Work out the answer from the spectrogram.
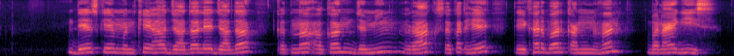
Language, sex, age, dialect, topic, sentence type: Chhattisgarhi, male, 18-24, Western/Budati/Khatahi, agriculture, statement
